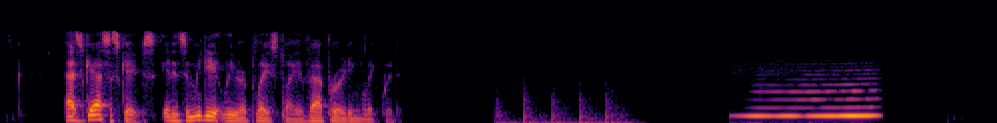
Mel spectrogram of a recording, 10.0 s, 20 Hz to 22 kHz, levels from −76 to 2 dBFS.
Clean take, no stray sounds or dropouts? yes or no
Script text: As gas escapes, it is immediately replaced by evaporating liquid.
no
